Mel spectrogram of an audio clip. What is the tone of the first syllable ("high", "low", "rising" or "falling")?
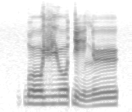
high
